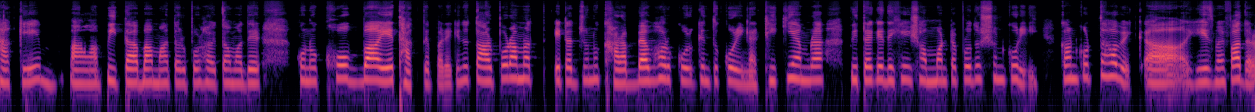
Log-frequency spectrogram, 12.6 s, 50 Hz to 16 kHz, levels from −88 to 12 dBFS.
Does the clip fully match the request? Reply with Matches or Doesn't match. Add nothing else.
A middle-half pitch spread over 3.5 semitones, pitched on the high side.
Doesn't match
